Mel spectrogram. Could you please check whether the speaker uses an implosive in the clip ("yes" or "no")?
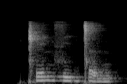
no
